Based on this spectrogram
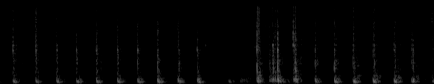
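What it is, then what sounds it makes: Woven bamboo rice scoop. A small, hollow, empty cone-shaped rice scoop (bokjori) woven from thin bamboo strips with colored strips is held in one hand while the other hand's fingertips and nails scratch and tap along the weave; a second scoop sits nearby unused. About 22 quick, dry, scratchy strokes are heard at a steady pace of roughly two to three per second. Each has a soft low thump and a bright, crackling rasp that dies away almost instantly.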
